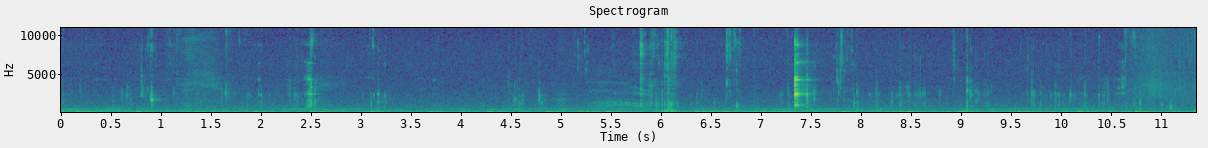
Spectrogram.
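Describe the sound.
Faint chewing and biting as someone tastes food, with soft, crunchy clicks scattered over a steady low rumble of loud neighbouring music in the background.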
